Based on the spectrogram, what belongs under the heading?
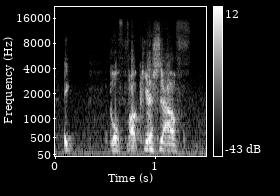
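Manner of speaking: high, mock-tough Northern Irish yell, badly overdone; hammed-up Northern Irish accent. Swearing at the townsfolk for fun, hammed-up Northern Irish accent. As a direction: throw the line out in an exaggerated Northern Irish voice. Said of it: "a bad impression of, uh, his own accent".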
